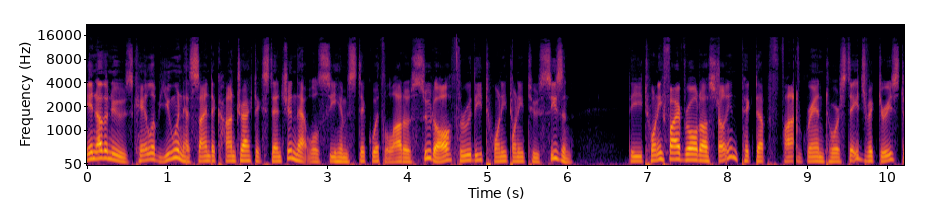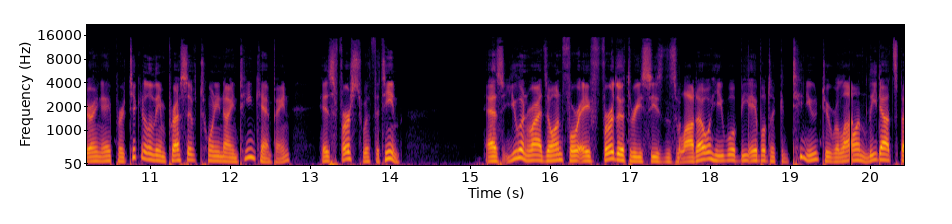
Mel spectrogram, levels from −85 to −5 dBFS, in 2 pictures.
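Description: A dropped buffer at 5.32 s, after "through the", and again at 7.9 s, between "year old" and "picked up", is heard as the speech jumping ahead, likely an overrun discarding roughly 70 ms each time. Damaged data in a compressed stream follows at 8.82–8.88 s, just after "picked up", then at 17.59–17.63 s and 19.74–19.79 s. Each is a brief disruption where the decoder misreads corrupted frames and resyncs.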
